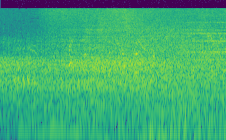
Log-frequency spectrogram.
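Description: Outro sound effect for a logo animation: a dense, noisy whoosh with a deep rumble that swells in loudness, leading into theme music near the end.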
